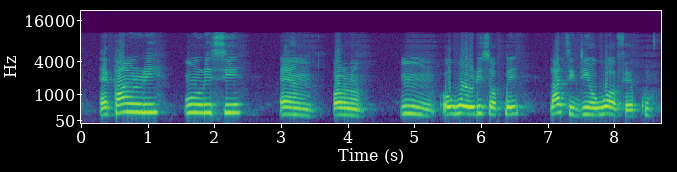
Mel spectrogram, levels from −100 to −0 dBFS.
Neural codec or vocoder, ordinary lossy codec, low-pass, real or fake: none; none; 10.8 kHz; real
